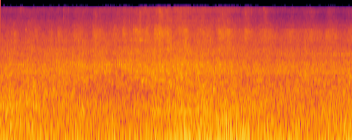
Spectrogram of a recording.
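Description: A car engine hums as it drives slowly past.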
